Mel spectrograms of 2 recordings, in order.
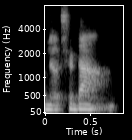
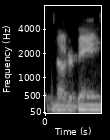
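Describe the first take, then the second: First: It is said with a French-style pronunciation. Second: It is said with an American pronunciation. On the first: It names the movie title. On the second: It names the university.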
